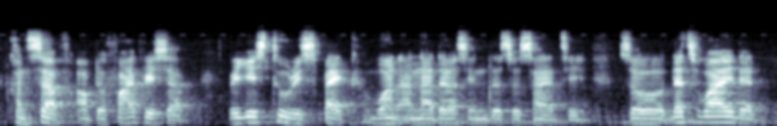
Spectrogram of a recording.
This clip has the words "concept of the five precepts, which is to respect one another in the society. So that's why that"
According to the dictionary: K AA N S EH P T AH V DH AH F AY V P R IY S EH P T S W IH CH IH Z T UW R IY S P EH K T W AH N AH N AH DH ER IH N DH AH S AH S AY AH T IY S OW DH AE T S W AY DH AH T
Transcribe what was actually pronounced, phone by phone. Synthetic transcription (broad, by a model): K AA N S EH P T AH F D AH F AY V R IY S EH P W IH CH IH S T UW R IY S P EH K T W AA N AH N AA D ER IH N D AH S AH S AY AH T IY S OW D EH T S W AY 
